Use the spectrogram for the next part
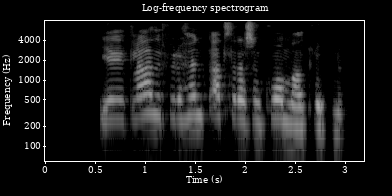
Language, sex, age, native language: Icelandic, female, 40-49, Icelandic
